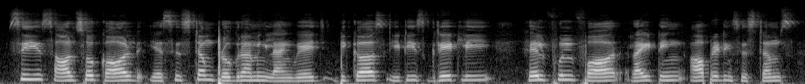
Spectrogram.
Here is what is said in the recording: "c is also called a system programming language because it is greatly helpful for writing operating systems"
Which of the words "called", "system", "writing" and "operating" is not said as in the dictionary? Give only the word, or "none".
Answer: none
